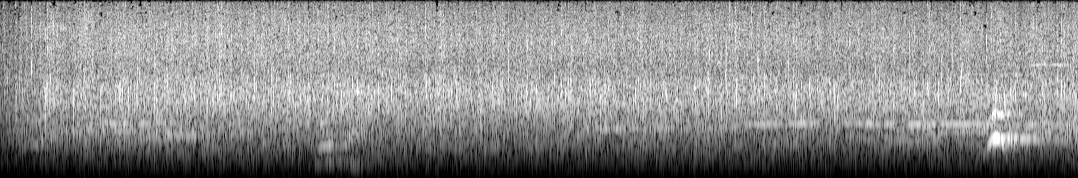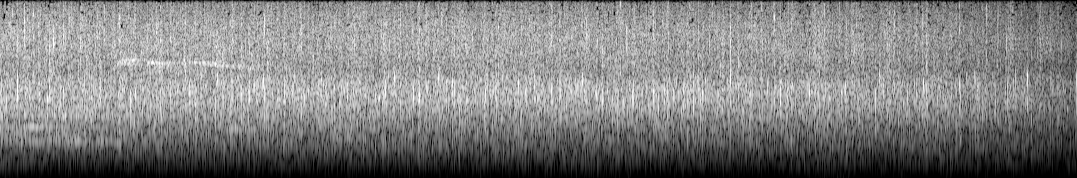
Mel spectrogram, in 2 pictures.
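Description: Sustained audience applause for the orchestrator and arranger lasts over twenty seconds, a dense, steady clatter of many hands clapping at an even loudness with no voices standing out.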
